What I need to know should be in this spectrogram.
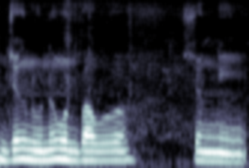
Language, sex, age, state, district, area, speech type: Bodo, male, 18-30, Assam, Baksa, rural, spontaneous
